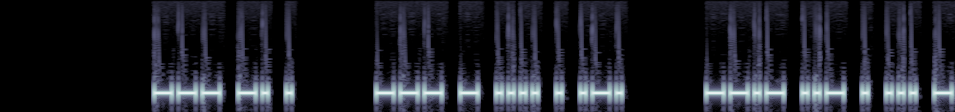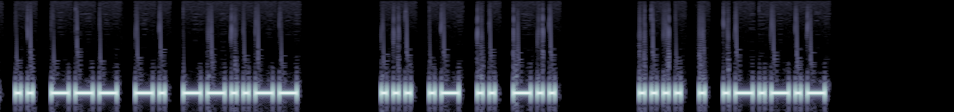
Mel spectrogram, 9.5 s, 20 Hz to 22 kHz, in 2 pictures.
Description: Morse code, heard as a keyed tone, about 40 wpm, 700 Hz. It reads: ONE OTHER QUESTION, SAID HE.
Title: 2x Word-Spacing - Sentences from Top 400 Words - 40wpm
